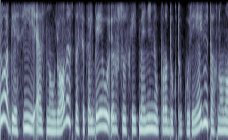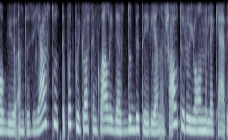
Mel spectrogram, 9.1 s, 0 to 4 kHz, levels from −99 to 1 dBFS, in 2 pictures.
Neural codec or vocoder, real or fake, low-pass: vocoder, 44.1 kHz, 128 mel bands every 512 samples, BigVGAN v2; fake; 3.6 kHz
